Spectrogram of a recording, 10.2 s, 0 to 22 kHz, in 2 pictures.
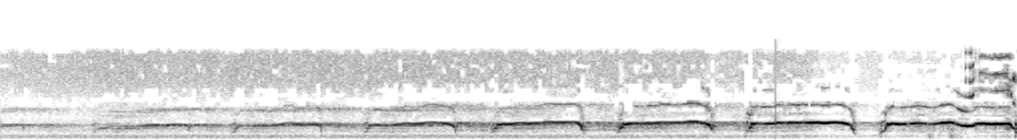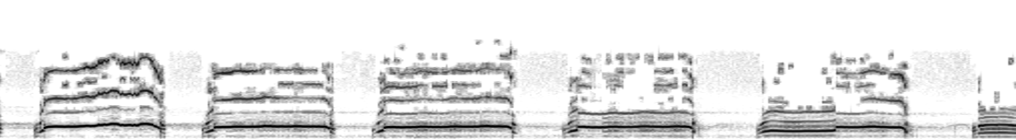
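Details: White-tailed eagle screaming at a nest in Latvia on 21 July 2019, around 20:49, as an eagle arrives for a short visit; a run of rising harmonic calls builds into loud, long, shrill screams repeated about once a second.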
